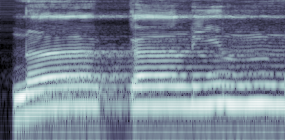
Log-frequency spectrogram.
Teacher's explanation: nun yang bertasdid guna musaddada, kita tekan selama 3 harokat dan ditahan, kita dengungkan dan ditahan selama 3 harokat.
